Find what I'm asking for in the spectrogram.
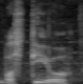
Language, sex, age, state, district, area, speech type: Nepali, male, 45-60, West Bengal, Kalimpong, rural, spontaneous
